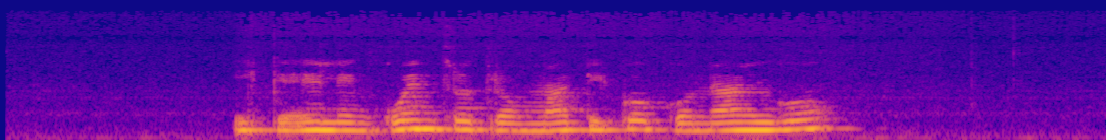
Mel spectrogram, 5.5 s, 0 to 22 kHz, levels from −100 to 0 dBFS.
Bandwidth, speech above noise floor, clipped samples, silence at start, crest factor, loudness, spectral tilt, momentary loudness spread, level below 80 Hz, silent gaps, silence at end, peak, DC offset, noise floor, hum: 4.3 kHz; 39 dB; under 0.1%; 1.15 s; 16 dB; -25 LUFS; -10 dB/octave; 9 LU; -60 dBFS; none; 1.25 s; -12 dBFS; under 0.1%; -63 dBFS; none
